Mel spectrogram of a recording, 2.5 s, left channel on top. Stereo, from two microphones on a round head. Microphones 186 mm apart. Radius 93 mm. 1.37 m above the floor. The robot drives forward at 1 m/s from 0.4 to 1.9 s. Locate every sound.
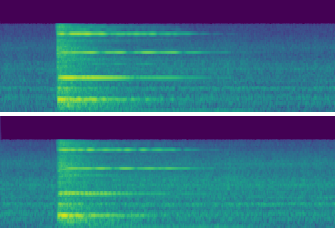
0.4 s a bell: 60° left (ahead or behind), 3 m; by 1.3 s 45° left (ahead or behind), 3.5 m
